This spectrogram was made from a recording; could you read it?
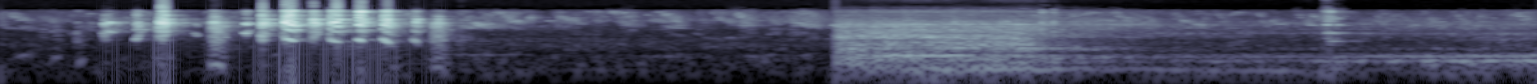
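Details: Motorcycle rear brake: sharp chirping squeals about four times a second, then a low steady running sound; rear brake noise, cause suspected, not confirmed.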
